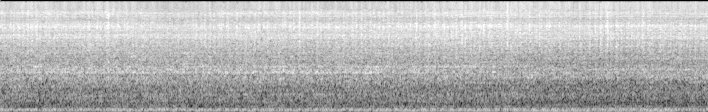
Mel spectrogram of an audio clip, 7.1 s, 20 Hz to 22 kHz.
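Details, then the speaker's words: Carbureted Oldsmobile Cutlass, Rocket 350 V8 with Quadrajet: lumpy low idle with faint steady hiss; a vacuum leak remains. "you got a lot of leaks here that was uh that was blocking that off completely but we're still we still got a vacuum"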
